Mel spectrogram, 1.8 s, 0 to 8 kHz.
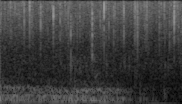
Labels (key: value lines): label: biophony, growl
recorder: SoundTrap 500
